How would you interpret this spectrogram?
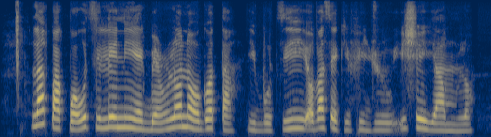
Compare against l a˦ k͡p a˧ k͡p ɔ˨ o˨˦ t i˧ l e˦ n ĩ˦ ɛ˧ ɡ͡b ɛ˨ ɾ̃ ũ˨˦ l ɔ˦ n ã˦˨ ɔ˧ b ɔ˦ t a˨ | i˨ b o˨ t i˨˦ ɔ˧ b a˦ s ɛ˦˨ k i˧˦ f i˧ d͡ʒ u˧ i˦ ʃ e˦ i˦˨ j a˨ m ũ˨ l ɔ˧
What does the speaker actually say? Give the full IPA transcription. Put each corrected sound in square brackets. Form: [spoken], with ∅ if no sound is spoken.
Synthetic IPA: l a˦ k͡p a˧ k͡p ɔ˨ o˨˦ t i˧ l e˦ n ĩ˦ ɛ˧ ɡ͡b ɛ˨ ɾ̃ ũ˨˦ l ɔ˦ n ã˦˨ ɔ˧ [ɡ] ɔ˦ t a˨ | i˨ b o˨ t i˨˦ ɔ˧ b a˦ s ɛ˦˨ k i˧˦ f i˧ d͡ʒ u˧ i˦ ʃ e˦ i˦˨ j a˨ m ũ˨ l ɔ˧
